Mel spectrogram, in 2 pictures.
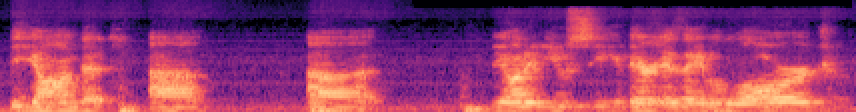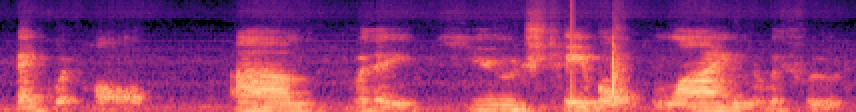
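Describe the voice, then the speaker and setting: A man improvising tabletop game narration as game master, haltingly, searching for his words. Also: medium pitch, flat delivery, lo-fi sound. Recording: distant mic, roomy echo, faint noise.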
